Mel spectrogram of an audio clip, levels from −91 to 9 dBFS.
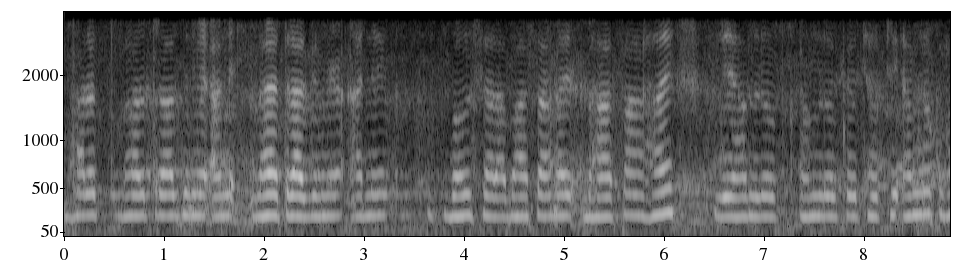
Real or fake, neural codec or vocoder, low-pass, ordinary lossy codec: fake; codec, 24 kHz, 6 kbps, HILCodec; 3.6 kHz; none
